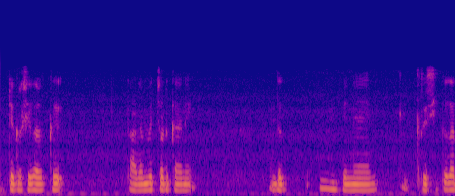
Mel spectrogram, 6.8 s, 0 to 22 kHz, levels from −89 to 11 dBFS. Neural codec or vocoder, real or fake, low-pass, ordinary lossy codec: none; real; 5.4 kHz; none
